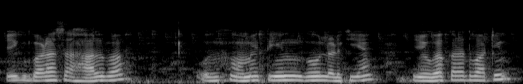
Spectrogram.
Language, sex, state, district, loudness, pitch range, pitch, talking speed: Hindi, female, Uttar Pradesh, Gorakhpur, -24 LUFS, 180-195 Hz, 190 Hz, 135 wpm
